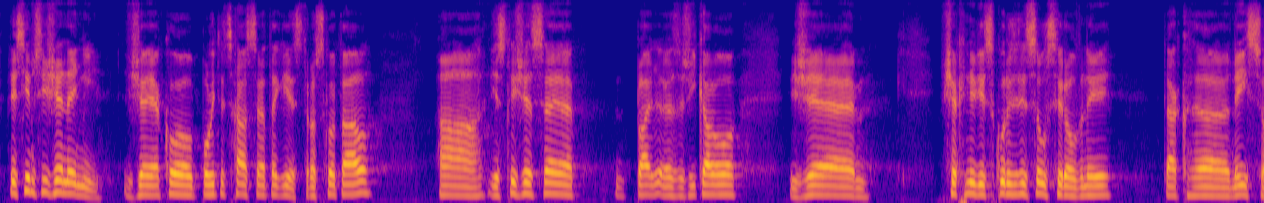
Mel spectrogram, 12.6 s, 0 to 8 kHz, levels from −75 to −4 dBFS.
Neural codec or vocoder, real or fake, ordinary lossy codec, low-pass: codec, 16 kHz, 2 kbps, FunCodec, trained on LibriTTS, 25 frames a second; fake; none; none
